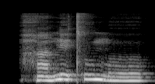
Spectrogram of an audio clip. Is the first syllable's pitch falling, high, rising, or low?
low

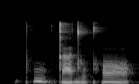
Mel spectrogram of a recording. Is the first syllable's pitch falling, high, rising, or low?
falling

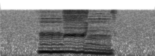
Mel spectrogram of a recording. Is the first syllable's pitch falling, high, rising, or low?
falling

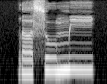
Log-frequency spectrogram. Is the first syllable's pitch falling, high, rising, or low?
low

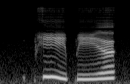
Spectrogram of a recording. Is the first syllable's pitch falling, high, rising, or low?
falling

